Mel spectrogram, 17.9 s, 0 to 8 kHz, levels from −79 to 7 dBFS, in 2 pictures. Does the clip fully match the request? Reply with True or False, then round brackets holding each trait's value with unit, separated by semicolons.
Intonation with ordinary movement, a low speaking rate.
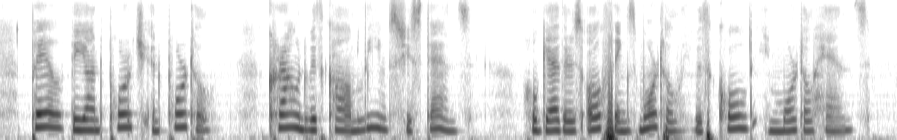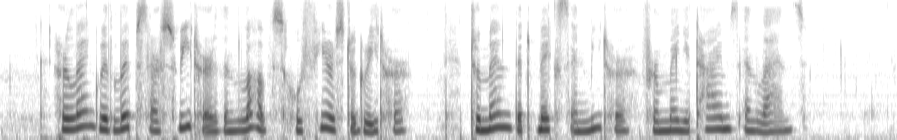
True (3.9 semitones; 125 wpm)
